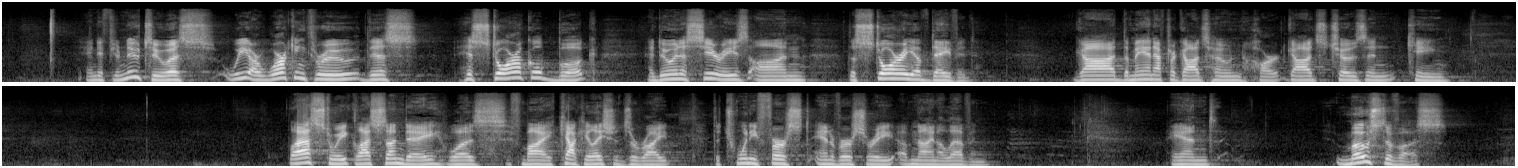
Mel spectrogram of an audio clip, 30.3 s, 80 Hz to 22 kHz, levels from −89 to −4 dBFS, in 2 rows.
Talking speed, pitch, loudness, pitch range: 105 wpm, 160 Hz, -22 LUFS, 150-185 Hz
